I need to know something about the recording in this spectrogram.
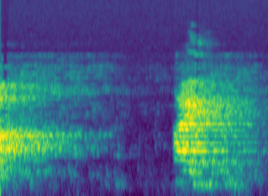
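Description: A man's voice trailing off at the end of a word, then after a short silence a brief voiced sigh about a second and a half in, fading away.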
